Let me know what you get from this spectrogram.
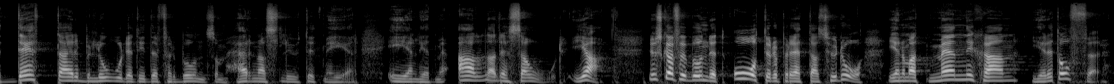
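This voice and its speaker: Dramatic male preacher. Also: on the high side. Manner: dramatic storytelling, swings between loud and hushed. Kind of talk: sermon.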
